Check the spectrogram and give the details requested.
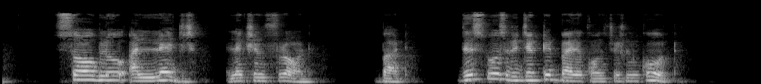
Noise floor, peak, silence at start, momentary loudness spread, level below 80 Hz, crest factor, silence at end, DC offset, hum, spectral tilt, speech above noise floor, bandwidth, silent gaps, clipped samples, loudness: -81 dBFS; -2 dBFS; 0.05 s; 10 LU; -58 dBFS; 18 dB; 0.85 s; under 0.1%; none; -4.5 dB/octave; 62 dB; 12.5 kHz; none; under 0.1%; -19 LUFS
